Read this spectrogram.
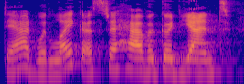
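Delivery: plain reading voice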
